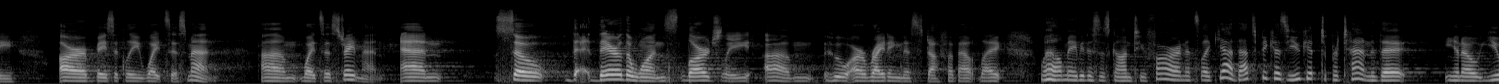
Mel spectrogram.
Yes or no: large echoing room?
yes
